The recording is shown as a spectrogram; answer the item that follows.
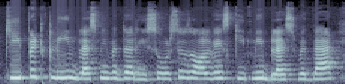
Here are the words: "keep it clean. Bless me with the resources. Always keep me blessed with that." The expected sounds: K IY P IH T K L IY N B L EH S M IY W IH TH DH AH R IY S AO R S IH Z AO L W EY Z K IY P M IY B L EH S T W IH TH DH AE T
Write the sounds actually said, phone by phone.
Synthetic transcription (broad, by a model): K IY P IH T K L IY N B L EH S M IY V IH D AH R IY S AO R S IH Z AO L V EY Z K IY P M IY B L EH S T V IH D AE T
